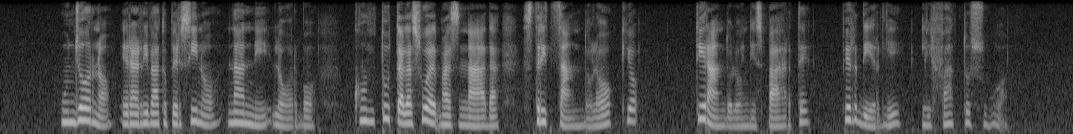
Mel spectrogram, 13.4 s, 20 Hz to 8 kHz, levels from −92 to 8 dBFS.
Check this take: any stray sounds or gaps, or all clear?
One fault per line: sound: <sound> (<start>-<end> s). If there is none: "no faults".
no faults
